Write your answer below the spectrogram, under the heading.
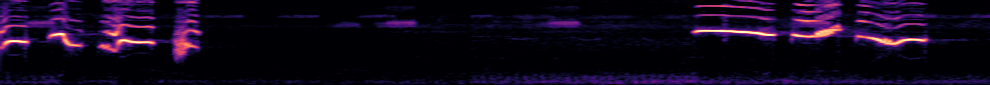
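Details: Oriental magpie-robin lure song meant to prompt a stressed or non-singing bird: bursts of sharp warbled whistles, a quiet gap, then a long steady whistle followed by swooping notes.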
